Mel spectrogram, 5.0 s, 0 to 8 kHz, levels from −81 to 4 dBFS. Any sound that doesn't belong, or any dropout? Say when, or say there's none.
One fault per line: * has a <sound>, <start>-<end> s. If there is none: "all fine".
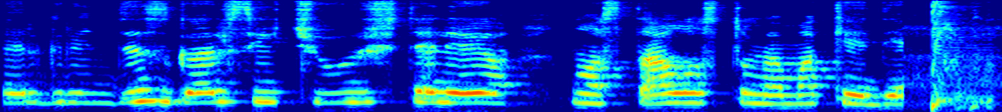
* has a thud, 4.7-5.0 s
